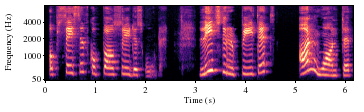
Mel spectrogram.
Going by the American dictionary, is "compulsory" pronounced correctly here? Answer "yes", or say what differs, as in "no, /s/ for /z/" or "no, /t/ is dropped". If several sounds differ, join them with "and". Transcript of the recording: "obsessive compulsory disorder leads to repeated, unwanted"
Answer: no, /m/ is dropped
